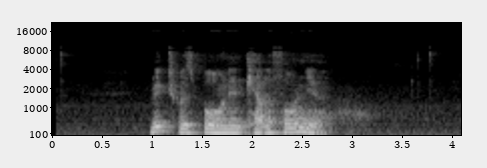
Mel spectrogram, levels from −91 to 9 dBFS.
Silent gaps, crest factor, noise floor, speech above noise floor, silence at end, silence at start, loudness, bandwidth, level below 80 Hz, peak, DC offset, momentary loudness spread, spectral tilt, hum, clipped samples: none; 16 dB; -58 dBFS; 39 dB; 1.3 s; 0.95 s; -20 LUFS; 7.6 kHz; -54 dBFS; -6 dBFS; under 0.1%; 7 LU; -9.5 dB/octave; none; under 0.1%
